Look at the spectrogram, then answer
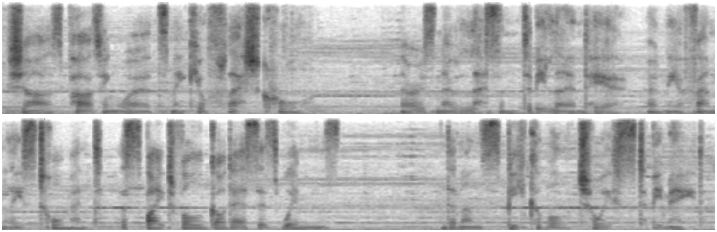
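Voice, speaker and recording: An ominous storyteller narrates a dark fantasy game. Her voice is low and heavily creaky, breathy and hushed. She speaks gravely, with music underneath. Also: takes it slowly, full character voice.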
